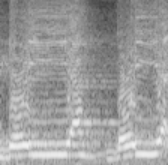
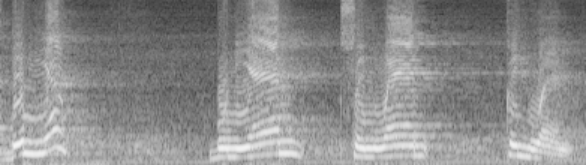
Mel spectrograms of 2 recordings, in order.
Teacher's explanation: you cannot merge the nun with the ya and wow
